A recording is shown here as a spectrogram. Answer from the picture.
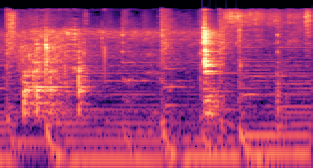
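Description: Hot fried potato chips tipped from a slotted steel spoon onto a paper towel in a steel plate, a short rustle as they land, with frying sizzle. There is a sharp knock about one and a half seconds in, the loudest moment.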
